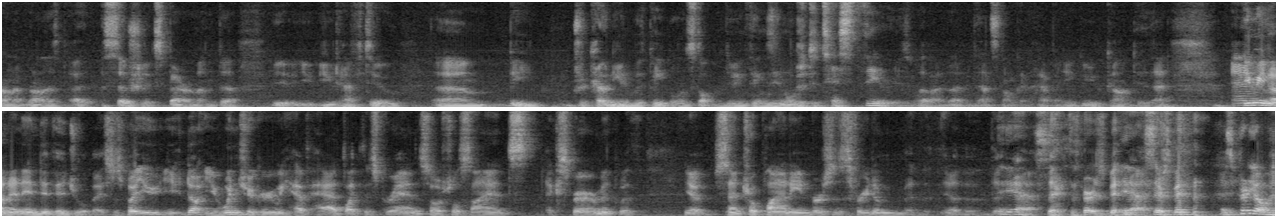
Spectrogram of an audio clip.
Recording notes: Recorded in Oslo, Norway at the 2022 Mont Pelerin Society Conference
